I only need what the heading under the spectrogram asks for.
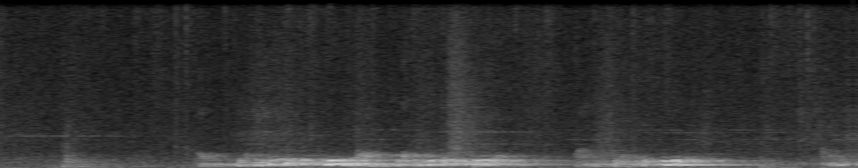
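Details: Indoor pet pigeon cooing as he goes down stairs, coo rate rising with jump speed; long, low, rolling throaty coos, one lasting nearly three seconds followed by another about a second long, with light taps between.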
